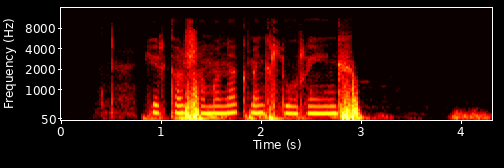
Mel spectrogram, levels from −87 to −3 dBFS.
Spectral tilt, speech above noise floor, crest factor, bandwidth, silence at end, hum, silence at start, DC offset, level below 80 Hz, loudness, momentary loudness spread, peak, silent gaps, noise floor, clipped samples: -9 dB/octave; 54 dB; 24 dB; 8.4 kHz; 0.15 s; none; 0.85 s; under 0.1%; -32 dBFS; -22 LUFS; 12 LU; 0 dBFS; none; -75 dBFS; under 0.1%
